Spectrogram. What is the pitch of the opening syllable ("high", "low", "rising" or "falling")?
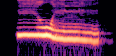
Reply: high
